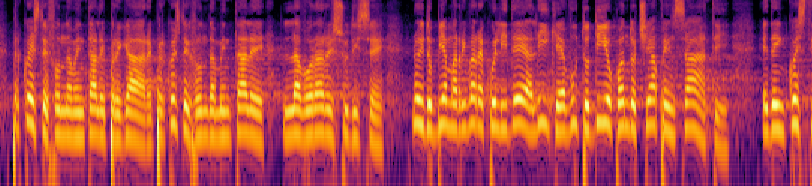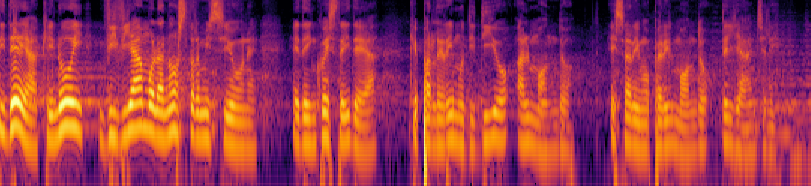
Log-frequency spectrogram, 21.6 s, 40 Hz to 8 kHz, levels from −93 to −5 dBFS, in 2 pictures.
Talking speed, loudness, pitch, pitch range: 150 wpm, -16 LUFS, 165 Hz, 135-205 Hz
